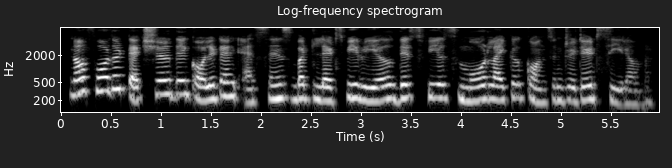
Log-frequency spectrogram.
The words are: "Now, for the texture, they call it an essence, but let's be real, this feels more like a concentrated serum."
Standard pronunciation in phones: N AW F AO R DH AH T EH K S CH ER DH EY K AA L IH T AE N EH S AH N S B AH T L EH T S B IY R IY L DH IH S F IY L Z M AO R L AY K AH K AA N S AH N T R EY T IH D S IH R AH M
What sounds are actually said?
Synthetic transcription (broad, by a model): N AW F AO R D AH T EH K S CH ER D EY K AA L IH T AE N EH S AH N S B AH T L EH T S B IY R IY L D IH S F IY L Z M AO R L AY K AH K AA N S AH N T R EY T IH D S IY R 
